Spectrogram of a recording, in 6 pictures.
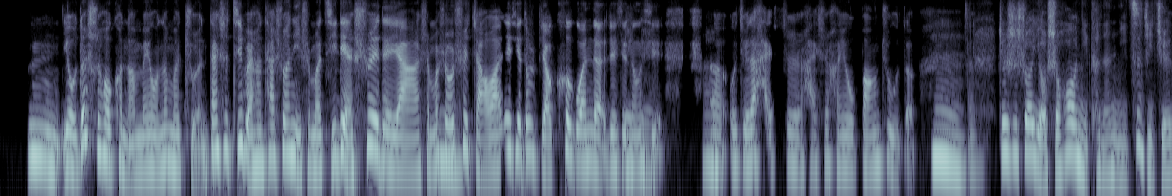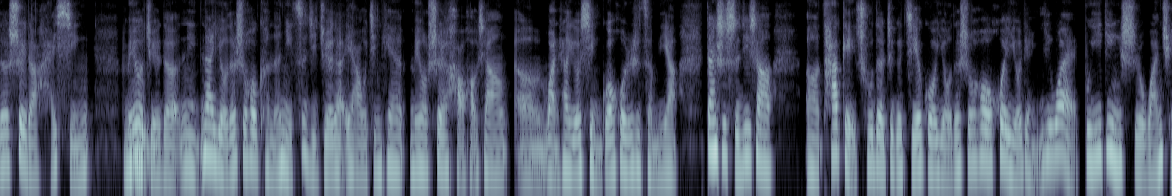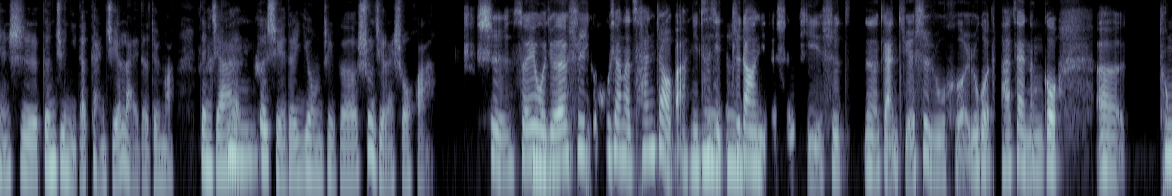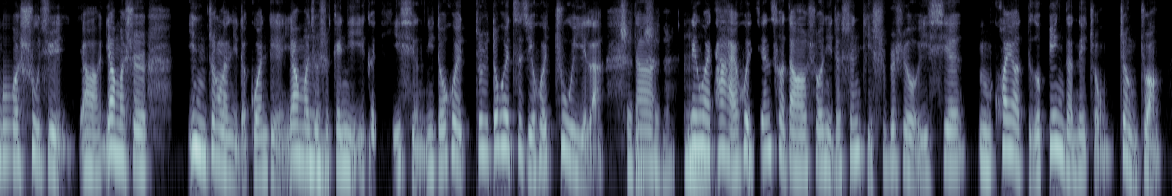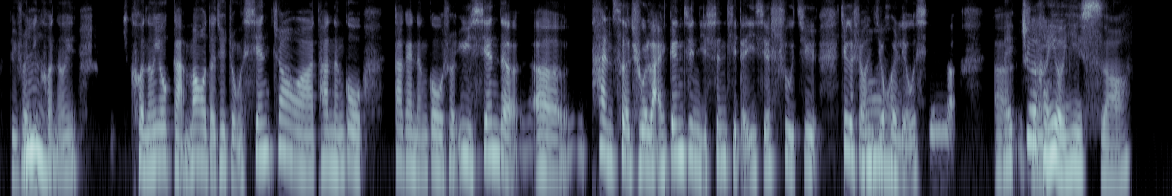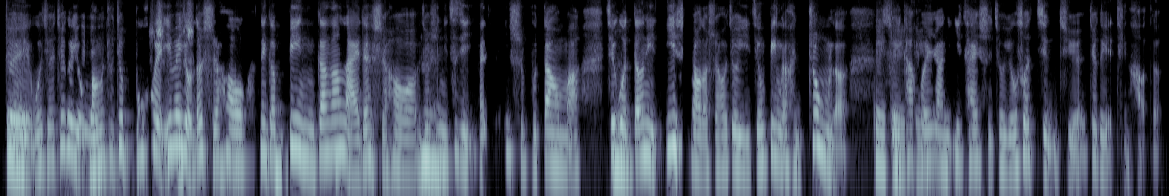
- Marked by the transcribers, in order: lip smack; other background noise; laughing while speaking: "出来"
- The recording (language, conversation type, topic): Chinese, podcast, 你平时会怎么平衡使用电子设备和睡眠？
